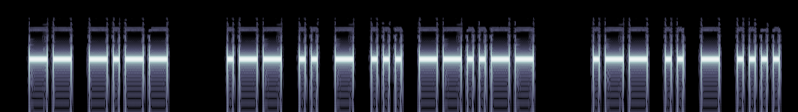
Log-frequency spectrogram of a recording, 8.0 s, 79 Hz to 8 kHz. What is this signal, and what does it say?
Morse code, heard as a keyed tone, about 20 wpm, 700 Hz. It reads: MY WITS, WITH
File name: 20 WPM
